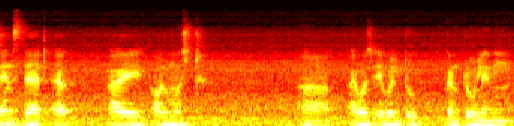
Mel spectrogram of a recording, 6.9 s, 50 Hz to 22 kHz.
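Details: Stuttering in an adult man on day 38 of speech therapy.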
